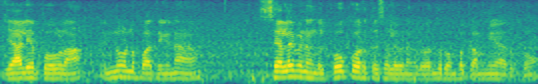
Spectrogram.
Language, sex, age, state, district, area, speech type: Tamil, male, 45-60, Tamil Nadu, Cuddalore, rural, spontaneous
